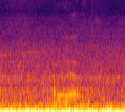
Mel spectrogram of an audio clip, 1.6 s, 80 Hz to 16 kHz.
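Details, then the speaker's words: 1991 Oldsmobile Custom Cruiser wagon, 305 V8, heard from the rear: steady deep low rumble with an even beat and no knocks or ticks; normal idle. "305 V8. Sounds good."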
